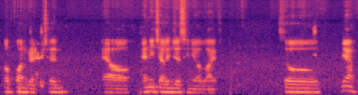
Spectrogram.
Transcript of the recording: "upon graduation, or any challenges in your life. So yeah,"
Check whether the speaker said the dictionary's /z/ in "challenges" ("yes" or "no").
no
